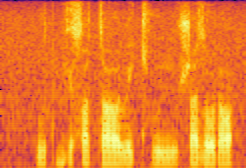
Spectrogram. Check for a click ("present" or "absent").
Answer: absent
